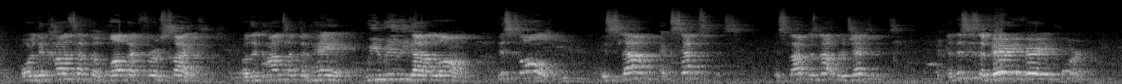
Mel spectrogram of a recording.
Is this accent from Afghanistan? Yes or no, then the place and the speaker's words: yes; Afghanistan; And then, you know, we're from Afghanistan, so their marriage at one point was a marriage of security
